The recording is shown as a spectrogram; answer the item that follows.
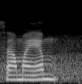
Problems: constant background noise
